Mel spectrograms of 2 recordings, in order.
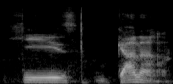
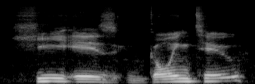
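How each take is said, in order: First: The words are contracted and squeezed together. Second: Each word is said in full.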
